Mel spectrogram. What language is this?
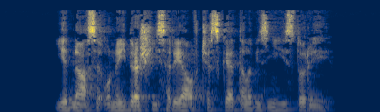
Czech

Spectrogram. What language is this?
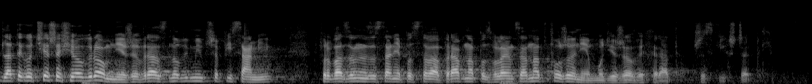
Polish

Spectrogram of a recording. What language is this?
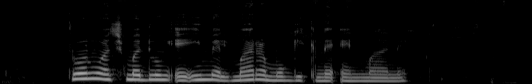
Luo (Kenya and Tanzania)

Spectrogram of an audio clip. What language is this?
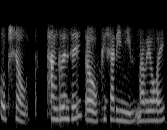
Bodo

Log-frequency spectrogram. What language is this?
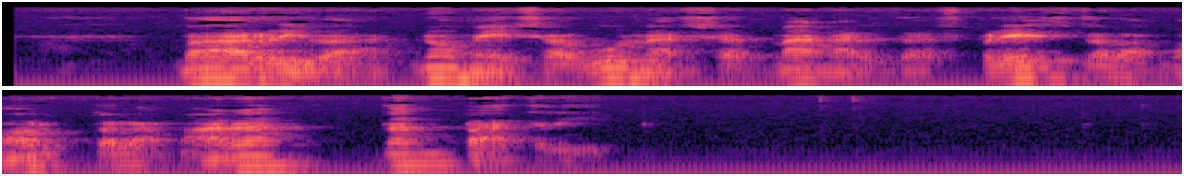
Catalan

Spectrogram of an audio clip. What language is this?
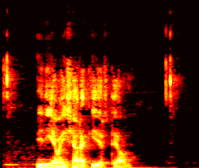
Galician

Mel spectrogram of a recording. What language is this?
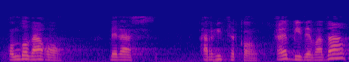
Basque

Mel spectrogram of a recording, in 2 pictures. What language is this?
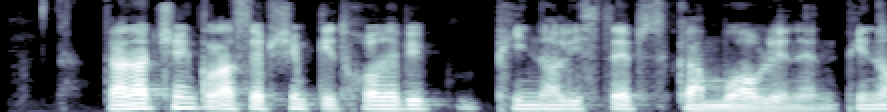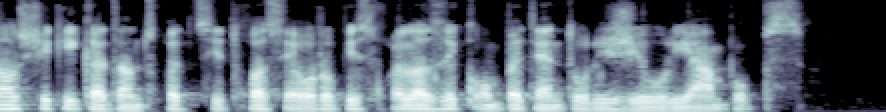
Georgian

